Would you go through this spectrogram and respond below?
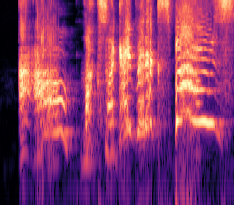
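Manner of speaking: put-on evil scientist cartoon villain voice. Playing a guest exposed as an evil scientist: evil scientist voice. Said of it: "sound like an evil scientist".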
